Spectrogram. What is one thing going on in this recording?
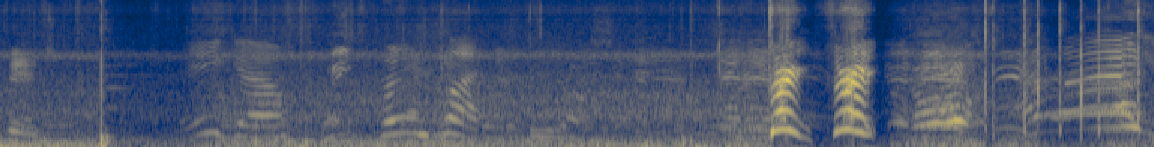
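Young men shout and cheer outdoors across an open field.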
